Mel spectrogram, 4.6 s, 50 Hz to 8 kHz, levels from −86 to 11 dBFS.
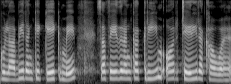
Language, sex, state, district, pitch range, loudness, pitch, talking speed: Hindi, female, Jharkhand, Ranchi, 230-260 Hz, -13 LUFS, 250 Hz, 180 wpm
